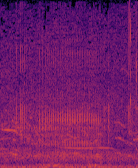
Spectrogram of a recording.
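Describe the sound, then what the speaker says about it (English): Birds honk and call faintly over a steady ambient hum in the Belfast shipyard of the video game Titanic: Honor and Glory, with goose-like cries rising briefly from the background. "Ooh, even the creaking of the wood, and also tons of birds."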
